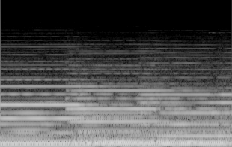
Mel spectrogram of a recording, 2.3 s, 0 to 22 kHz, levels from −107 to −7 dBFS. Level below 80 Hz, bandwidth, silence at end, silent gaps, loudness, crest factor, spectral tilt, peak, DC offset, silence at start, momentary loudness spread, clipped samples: -36 dBFS; 6 kHz; 0 s; none; -28 LUFS; 10 dB; -10 dB/octave; -16 dBFS; under 0.1%; 0 s; 1 LU; under 0.1%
